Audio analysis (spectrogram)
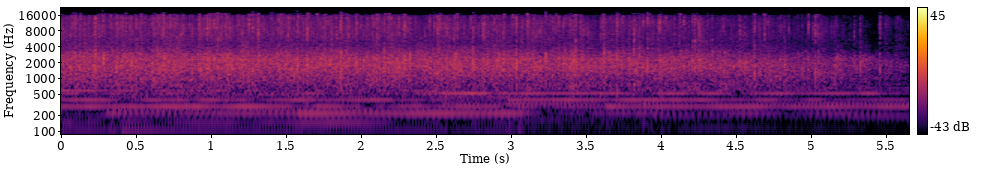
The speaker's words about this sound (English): Somebody say amen. Come on, that's a reason for us to clap and say amen. Please, don't be embarrassed.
